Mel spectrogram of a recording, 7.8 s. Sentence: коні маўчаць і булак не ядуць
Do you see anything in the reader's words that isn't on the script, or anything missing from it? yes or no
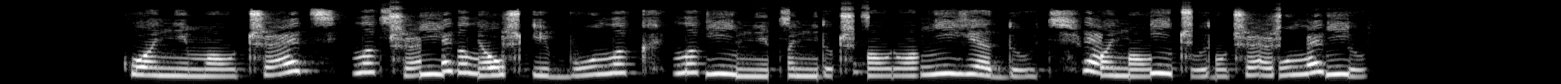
yes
